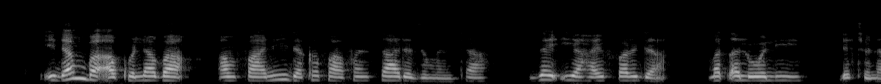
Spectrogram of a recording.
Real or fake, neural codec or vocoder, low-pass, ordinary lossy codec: fake; codec, 16 kHz, 8 kbps, FreqCodec, smaller model; 7.2 kHz; MP3, 48 kbps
